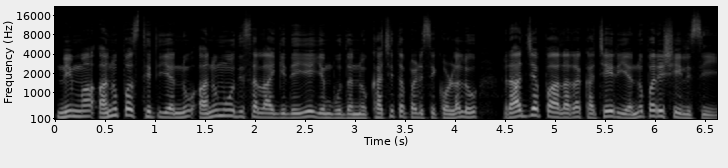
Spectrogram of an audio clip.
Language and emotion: Kannada, neutral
